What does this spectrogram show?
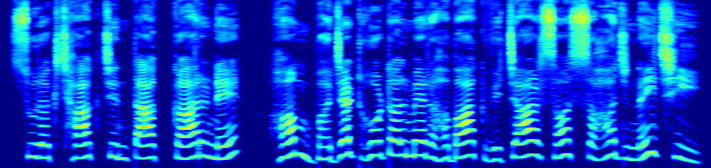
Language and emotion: Maithili, fearful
